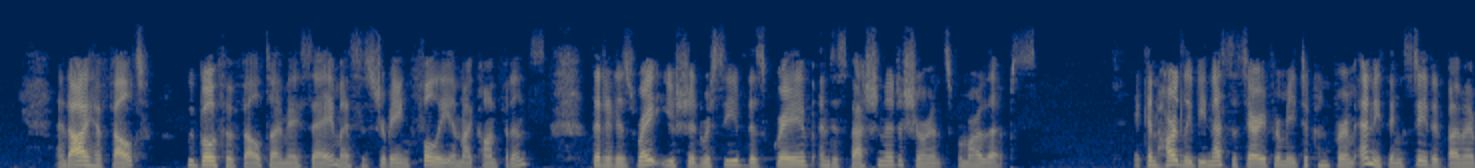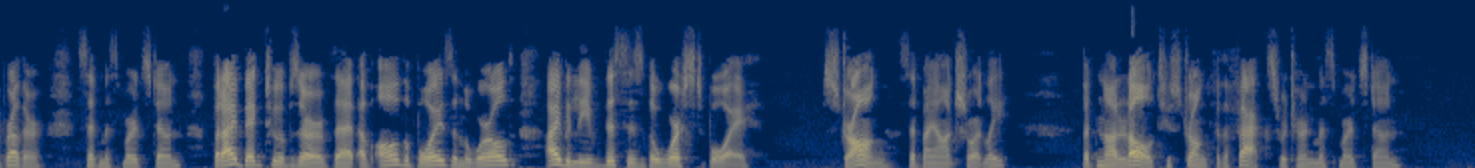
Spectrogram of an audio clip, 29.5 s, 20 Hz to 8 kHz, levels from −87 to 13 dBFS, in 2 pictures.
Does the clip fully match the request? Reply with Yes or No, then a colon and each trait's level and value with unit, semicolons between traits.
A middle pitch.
Yes: medium, 170 Hz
